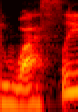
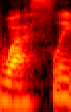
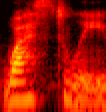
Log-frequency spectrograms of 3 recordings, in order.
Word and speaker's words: Wesley: First of Wesley. all, there is no T in his name. And secondly, just stop saying the T.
